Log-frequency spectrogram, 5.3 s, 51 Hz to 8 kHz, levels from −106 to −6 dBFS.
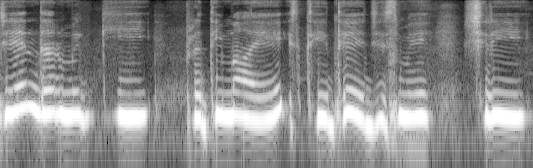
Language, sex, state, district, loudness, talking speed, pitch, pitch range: Hindi, female, Chhattisgarh, Kabirdham, -10 LUFS, 100 wpm, 240 Hz, 230-250 Hz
